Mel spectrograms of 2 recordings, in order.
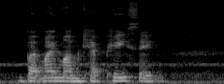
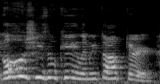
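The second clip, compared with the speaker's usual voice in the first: loud, high-pitched outburst; hysterical; 10 semitones higher, 7 dB louder than usual. Retold or imitated. Antsy sister demanding the phone, hysterical. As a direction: burst out, pitch leaping up, then easing slightly. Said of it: "And I'm, like, hysterical".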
